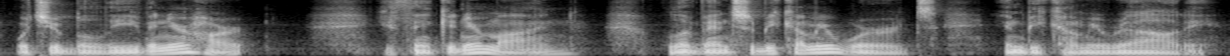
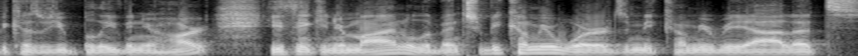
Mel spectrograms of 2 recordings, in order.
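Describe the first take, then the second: First: It is said slowly. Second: It is said at normal speed.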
